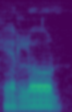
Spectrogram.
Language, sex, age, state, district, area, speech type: Santali, male, 30-45, West Bengal, Bankura, rural, read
